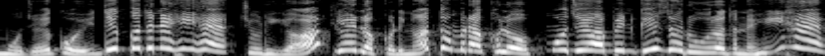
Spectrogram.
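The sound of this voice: Moving at a moderate pace with hardly any pauses, a cartoonish character voice climbs to extremely high pitch with very wide pitch swings.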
